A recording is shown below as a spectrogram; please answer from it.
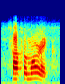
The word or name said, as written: sophomoric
